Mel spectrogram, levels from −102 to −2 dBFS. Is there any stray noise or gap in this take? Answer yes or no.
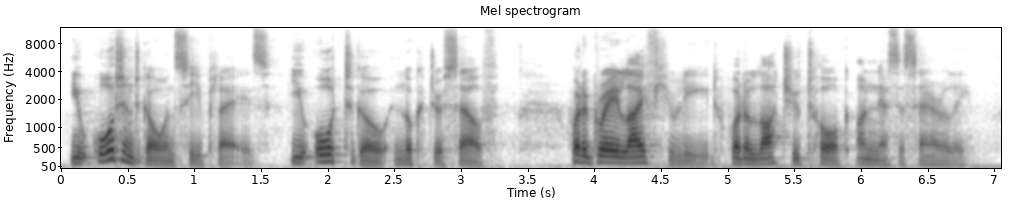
no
